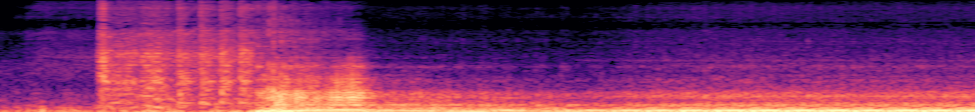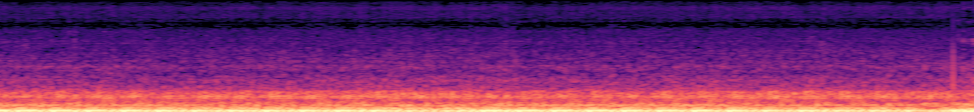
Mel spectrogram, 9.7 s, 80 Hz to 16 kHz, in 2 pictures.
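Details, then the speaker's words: Nissan 370Z with Z1 test pipes, essentially straight-piped, before Motordyne Art Pipes install: cranks, catches and settles into a very loud, deep, droning raw idle; exhaust rasp. "because i believe right now he has z1 test pipes and it's just a straight pipe so it's extremely loud it has some rasp once we add these monodyne our pipes it should eliminate a lot of that rasp"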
